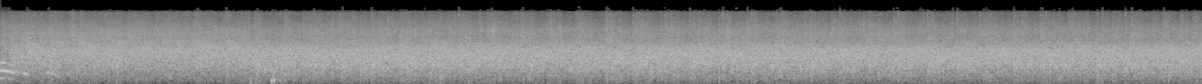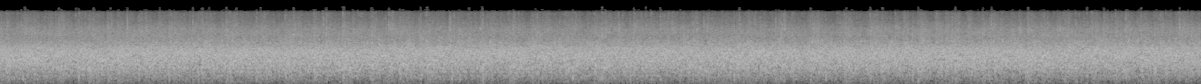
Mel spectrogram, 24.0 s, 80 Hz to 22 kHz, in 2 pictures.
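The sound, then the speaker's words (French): An audience at a prayer crusade claps for the Lord in sustained, loud, dense applause that stays steady for the whole clip without a break. “Maintenant, nous allons acclamer le Seigneur. Now we are going to clap for the Lord. Pendant 30 secondes, for 30 seconds, de toutes nos forces.”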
